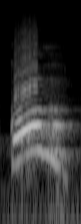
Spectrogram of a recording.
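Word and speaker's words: comb: फिर देखिए कोम। कोम इसमें बी साइलेंट रहता है। बहुत से इसको क्या बोलते? कोम्ब बोलते हैं। कोंब कोम्ब नहीं होता है। यह कोम होता है।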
